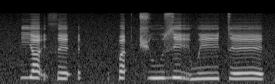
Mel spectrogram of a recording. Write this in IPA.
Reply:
j a̰˦˨ ɪ̯ θ ɛ˦ ʔ | p ä˦ ʔ t͡ɕ u˦ z ḛ˦˨ ɪ̯ w e˦ ɪ̯ t ɛ˦

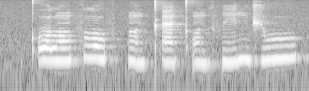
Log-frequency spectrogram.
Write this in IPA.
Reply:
kʼ o lˠ õ f lˠ u f t̪ õ d kʼ æ̃ kʼ õ d f ĩ n d͡ʒ u

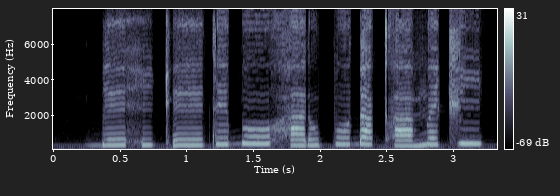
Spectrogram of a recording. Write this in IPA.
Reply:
ɡ͡b eː˨ h i˨ kʼ eː˨ t e˦ ɓ oː˦ h a˨ ɾ u˨ p o˦ ɗ a˦ kʰ a˨ m ɛ˦ t͡ʃ i˦

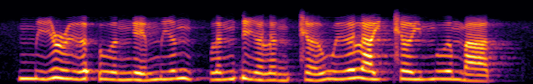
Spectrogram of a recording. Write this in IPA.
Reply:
m i˨˩˦ ɹ ɨ˨˩˦ ə̯ ʔ u˨˩ ə̯ ŋ e˨˩˨ m i˧˥ ə̯ ŋ ə˨˩ k̚ l ə˧˥ ŋ ɗ i˨˩ ə̯ l ə˨˩˨ ŋ c əː˨˩˦ w ɨ˧˥ ə̯ l a˧ j c ə˧ j m u˧ ə̯ m a˨˩ t̚

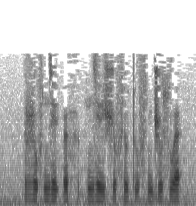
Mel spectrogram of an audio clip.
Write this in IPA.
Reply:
ɮ u f n z i ʔ ø h ø k n z i ʃ ø f ɾ ø tʷ æ f n d͡ʒ o sʷ æ

